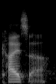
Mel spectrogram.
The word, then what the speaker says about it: Caesar: yeah you know Julius Caesar fun fun fact by the way his last name is pronounced Kaiser most people get that one wrong yeah one toy cat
